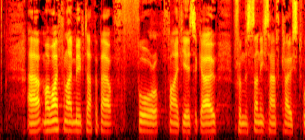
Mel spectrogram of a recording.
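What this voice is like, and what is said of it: Southern English accent. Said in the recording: “you can probably tell from my accent that I am a newcomer to the north”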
